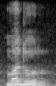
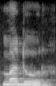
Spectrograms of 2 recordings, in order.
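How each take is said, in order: First: "मधुर" में छोटा, हल्का उ; "मधुर" को सही छोटे उ से बोलें; correct short u. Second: "मधुर" का उ गलत ढंग से खींचकर; "मधुर" को लंबे उ के साथ गलत बोलें; wrong drawn-out u. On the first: (सही छोटा उ) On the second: (गलत, खिंचा हुआ उ) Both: Shown as a demonstration. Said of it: "हम इसे मधुर नहीं कहते".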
